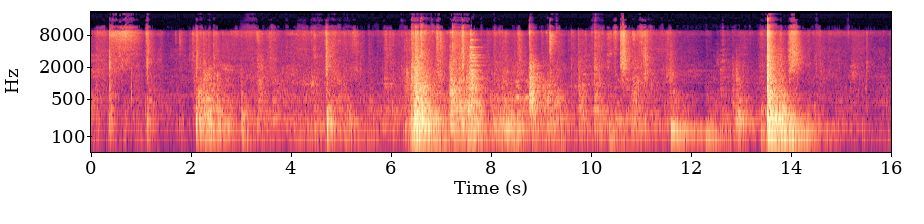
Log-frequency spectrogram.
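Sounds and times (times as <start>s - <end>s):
metal knocks and clanks: 5.9s - 14.6s.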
